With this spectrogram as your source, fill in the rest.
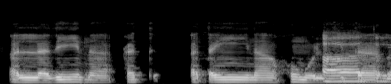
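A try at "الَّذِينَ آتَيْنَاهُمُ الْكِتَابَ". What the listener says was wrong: آتینا، آ کو اٹھانا ہوگا.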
